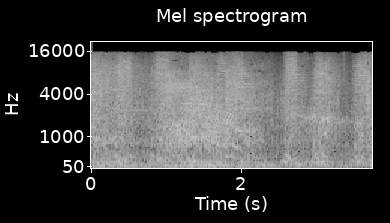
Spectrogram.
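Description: A huge beast roars.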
